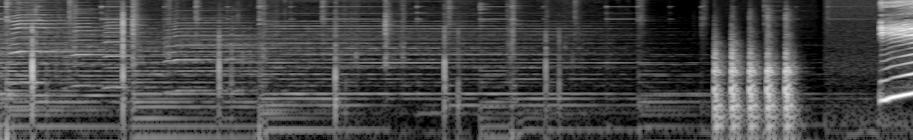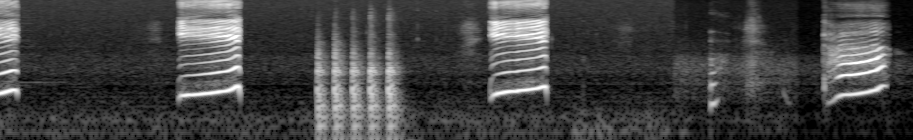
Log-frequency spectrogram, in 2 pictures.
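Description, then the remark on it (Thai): Two bursts of quick, sharp knocks on a bedroom door early in the morning before dawn, about four raps each, following soft background music, with bright rising swoosh-like tones sounding between and after the knocking. “จึงเดินไปเคาะประตูห้องเธอ”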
